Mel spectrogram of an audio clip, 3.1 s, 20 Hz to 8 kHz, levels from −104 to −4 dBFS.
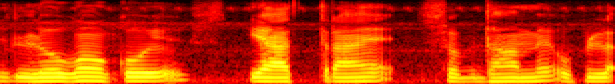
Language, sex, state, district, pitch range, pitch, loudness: Hindi, male, Uttar Pradesh, Budaun, 135-145 Hz, 140 Hz, -28 LUFS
